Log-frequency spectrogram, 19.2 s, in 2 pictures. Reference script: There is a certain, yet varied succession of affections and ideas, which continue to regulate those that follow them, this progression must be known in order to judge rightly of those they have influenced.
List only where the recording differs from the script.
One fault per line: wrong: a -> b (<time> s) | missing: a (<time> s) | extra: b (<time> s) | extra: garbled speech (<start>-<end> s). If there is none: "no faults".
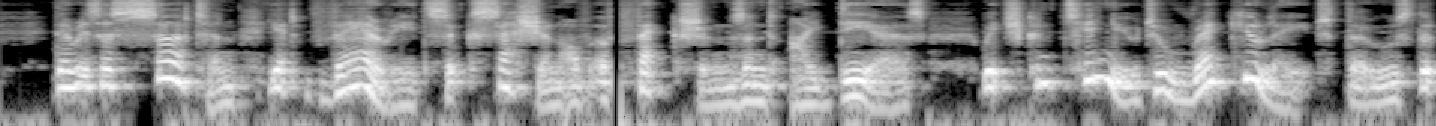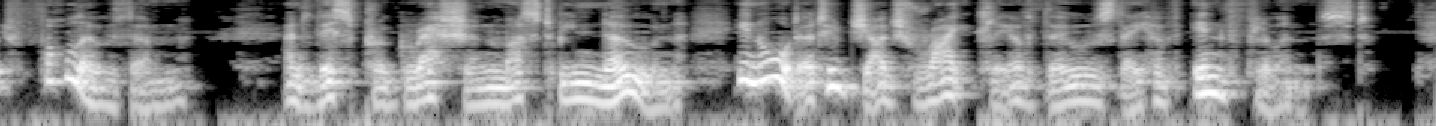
extra: and (11.5 s)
